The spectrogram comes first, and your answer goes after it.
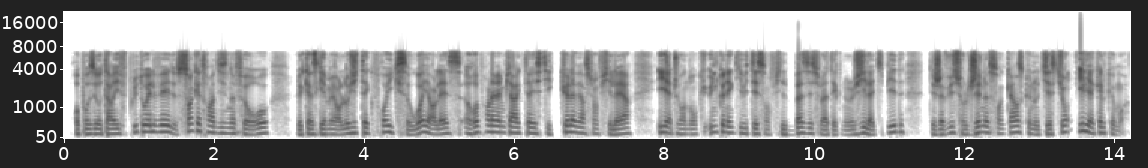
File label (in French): logitech pro x wireless soundtest voix grave fort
